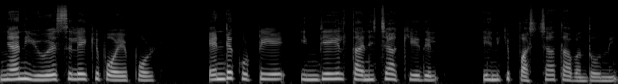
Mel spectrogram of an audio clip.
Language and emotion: Malayalam, sad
